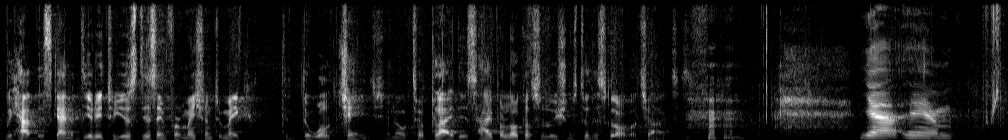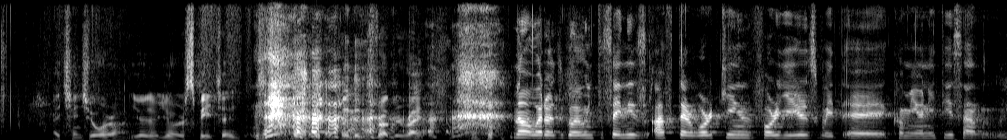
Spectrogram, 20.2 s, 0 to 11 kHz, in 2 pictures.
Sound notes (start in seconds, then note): 6.9 chuckles; 12.6 laughs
